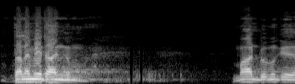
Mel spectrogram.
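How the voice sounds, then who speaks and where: This is a man with a medium pitch. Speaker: guest speaker at political event. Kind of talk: public speech.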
